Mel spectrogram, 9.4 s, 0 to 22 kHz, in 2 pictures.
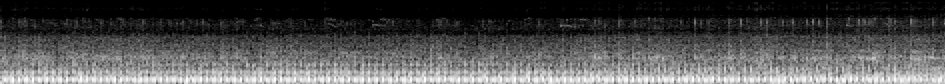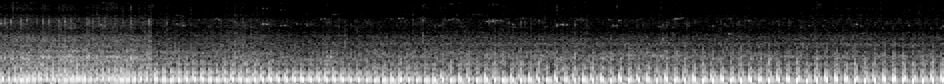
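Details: Chinese 200cc Honda-clone quad after spark plug replacement, on 10-minute test ride: steady even single-cylinder thump under load, no misses or stumbles, pulls cleanly; warm-up missing fixed.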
